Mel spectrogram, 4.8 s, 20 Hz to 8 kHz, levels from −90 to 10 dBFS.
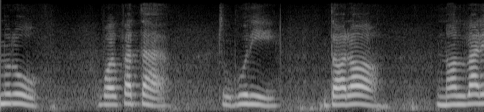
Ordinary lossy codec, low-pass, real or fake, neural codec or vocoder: AAC, 48 kbps; 7.2 kHz; fake; codec, 16 kHz, 0.5 kbps, X-Codec, HuBERT features, trained on LibriSpeech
